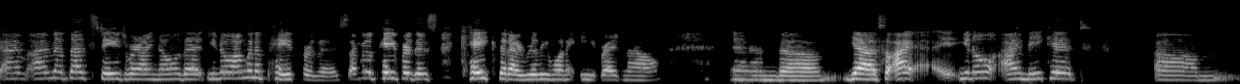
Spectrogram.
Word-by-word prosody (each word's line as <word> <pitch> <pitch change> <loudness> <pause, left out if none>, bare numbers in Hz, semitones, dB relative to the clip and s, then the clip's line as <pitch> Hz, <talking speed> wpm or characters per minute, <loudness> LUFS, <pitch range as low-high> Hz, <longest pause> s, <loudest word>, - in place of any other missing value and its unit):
I'm 265 -1 -8
I'm 270 +3 -7
at 285 -3 -9
that 285 -2 -4
stage 255 -2 0
where 245 0 0
I 240 0 -3
know 235 +1 -6
that, 245 0 -1
you 255 0 -6
know, 285 +1 -4
"I'm 285 +1 0
going 320 -1 -1
to 310 - -1
pay 240 -4 0
for 225 -3 -6
this, 195 +1 -11
I'm 250 - -2
going 290 -2 -4
pay 280 -1 +6
for 270 0 +3
this 250 -1 -1 0.2
cake 275 0 +5
that 255 -2 +4
I 225 -2 +5
really 230 +2 +1
wanna 225 0 -4
eat 225 -2 -8
right 210 -2 -1
now, 200 0 -7 0.7
and, 205 -2 -5
um" 195 +4 0
yeah, 240 -1 +8
so - - +4
I 265 +8 +7 0.4
you 275 +1 -3
know, 285 0 -3
I 250 +1 -1
make 255 +3 -5
it, 270 -3 0 0.8
um 205 -2 -7
245 Hz, 200 wpm, -22 LUFS, 215-270 Hz, 0.8 s, yeah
